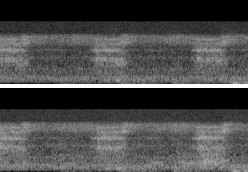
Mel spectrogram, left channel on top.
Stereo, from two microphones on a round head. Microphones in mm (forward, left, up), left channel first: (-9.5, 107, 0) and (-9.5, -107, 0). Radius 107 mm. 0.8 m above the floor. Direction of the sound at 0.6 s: 80° left.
